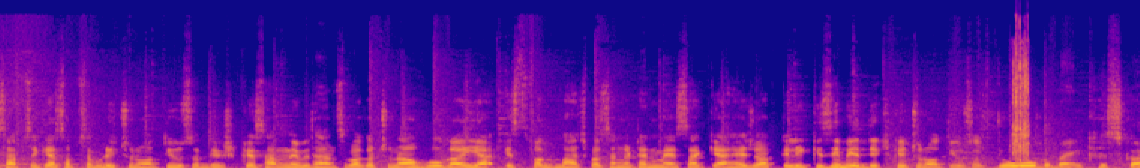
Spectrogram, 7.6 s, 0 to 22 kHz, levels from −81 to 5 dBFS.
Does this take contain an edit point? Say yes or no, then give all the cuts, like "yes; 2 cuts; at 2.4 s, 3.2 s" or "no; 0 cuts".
yes; 1 cut; at 6.5 s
